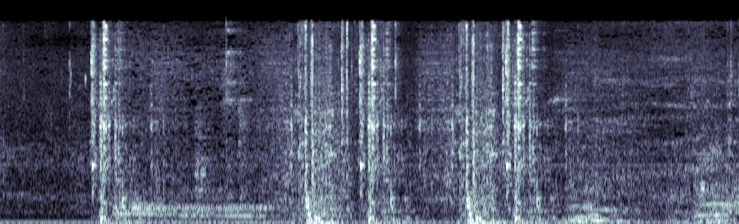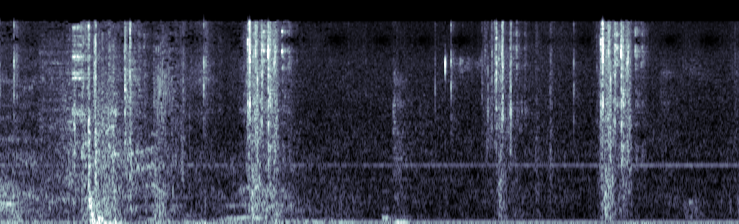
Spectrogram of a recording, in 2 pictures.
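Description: A soft whoosh sounds each time an inventory menu opens and closes.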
